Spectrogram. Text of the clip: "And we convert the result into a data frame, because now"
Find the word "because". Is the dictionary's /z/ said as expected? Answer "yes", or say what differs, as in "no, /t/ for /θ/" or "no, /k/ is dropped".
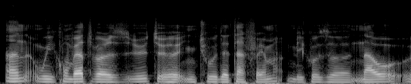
yes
